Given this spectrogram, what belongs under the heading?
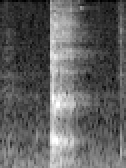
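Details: A single loud, rumbling burp under half a second long from a female streamer who says she is bloated and gassy: burping.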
